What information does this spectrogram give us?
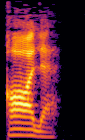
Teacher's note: Notice the elongation of the A sound. Qala. Not qala.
